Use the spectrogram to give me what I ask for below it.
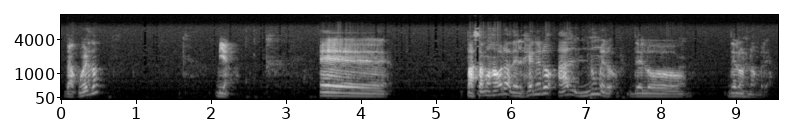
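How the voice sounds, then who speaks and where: A man's voice: medium pitch, very animated, slow, long pauses. A man, teaching primary school grammar. He goes over each point more than once and keeps checking in with "¿vale?" and "¿de acuerdo?", hesitating as he reads from the textbook. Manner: hesitant with fillers and restarts while reading from a textbook. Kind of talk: classroom explanation of grammar. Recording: slightly dull lo-fi recording.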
